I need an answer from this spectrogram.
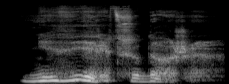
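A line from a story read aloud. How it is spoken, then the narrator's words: Breathed out. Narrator (Russian): выдохнул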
